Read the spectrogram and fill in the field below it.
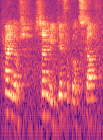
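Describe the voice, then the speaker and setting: Teaching an electronics class as an amateur radio course instructor, an older Dutch-accented man from the Netherlands explains patiently and plainly, step by step, with jokes and check-ins. His voice is slightly high for a man, with a steady tone at normal speed. The lecture is picked up from across a very echoey room with clear background hiss.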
